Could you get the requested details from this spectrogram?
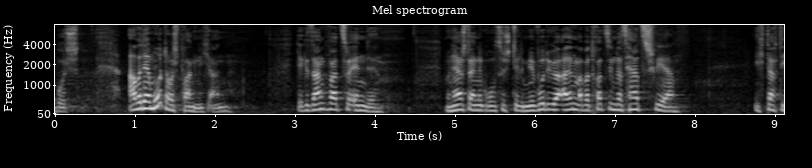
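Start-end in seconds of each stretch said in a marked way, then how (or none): none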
